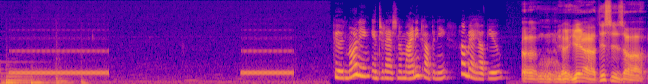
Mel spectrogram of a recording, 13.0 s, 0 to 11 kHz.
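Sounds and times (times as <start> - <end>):
telephone ringback tone: 0.0 - 2.2, 4.8 - 5.9
speech: 6.7 - 12.9.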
